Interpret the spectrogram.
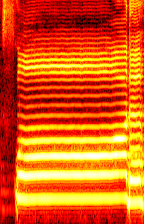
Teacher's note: دال حروف قلقلہ ہے تو ہم قلقلہ بھی خوب ظاہر کریں گے۔ اور چوتھا قاعدہ یہ ہے کہ حروف مدہ کے بعد اگر سکون اصلی ہو تو وہاں پہ مد لازم آتی ہے تو اسے 3 الف کی مقدار کھینچ کر ادا کیا جاتا ہے، اس لیے ہم اسے 3 الف کی مقدار کھینچ کر ادا کریں گے۔ · یہاں پہ دیکھیں، یہاں پہ الف سے پہلے زبر ہے، الف مدہ ہے، اور الف سے پہلے پور حرف ہے کیونکہ صاد ہے، صاد حروف مستعلیہ میں سے ہے تو الف کو پور پڑھا جائے گا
